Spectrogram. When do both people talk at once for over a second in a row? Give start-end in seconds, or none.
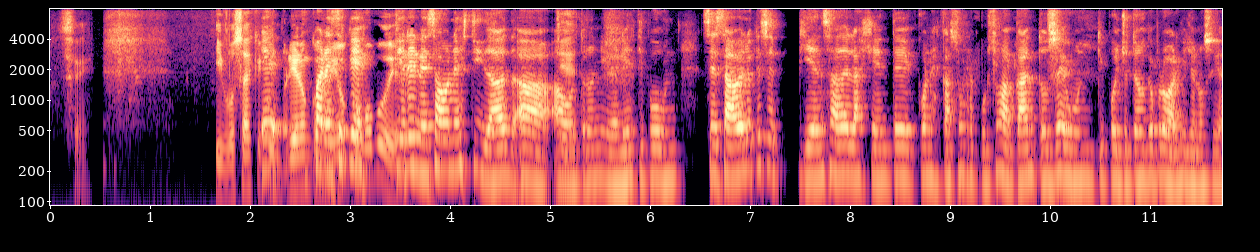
2.1-3.6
